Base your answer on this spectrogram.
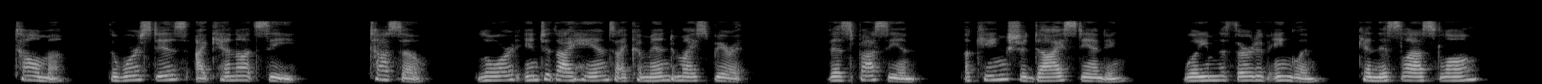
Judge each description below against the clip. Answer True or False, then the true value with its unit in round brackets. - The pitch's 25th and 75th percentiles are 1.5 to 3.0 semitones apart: True (2.7 semitones)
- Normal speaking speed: False (115 wpm)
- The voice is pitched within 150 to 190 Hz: True (185 Hz)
